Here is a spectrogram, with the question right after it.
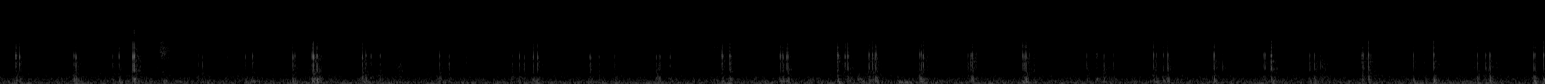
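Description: A flat, rigid cardboard or paper-covered rectangular box, printed with a white marble and palm-leaf design reading "good vibes," is held in both hands and tapped and scratched with long acrylic nails. It produces a steady stream of quick, light, dry clicks and short scratchy strokes that die away almost instantly, over a quiet low rumble.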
